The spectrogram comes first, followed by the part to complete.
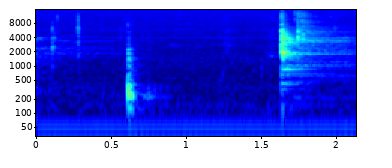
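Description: Cosmetic bottles handled over a table: a sharp click about half a second in as a spray bottle is set down, then a second knock with a short fading tail as a glass spray bottle is picked up.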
